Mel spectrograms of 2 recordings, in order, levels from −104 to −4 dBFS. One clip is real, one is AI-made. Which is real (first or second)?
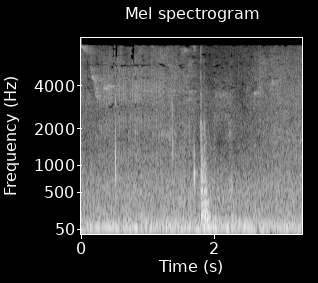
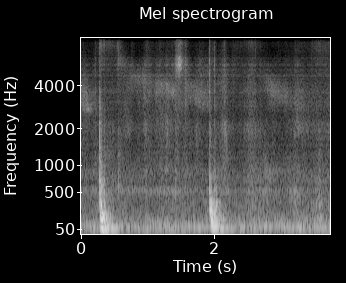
first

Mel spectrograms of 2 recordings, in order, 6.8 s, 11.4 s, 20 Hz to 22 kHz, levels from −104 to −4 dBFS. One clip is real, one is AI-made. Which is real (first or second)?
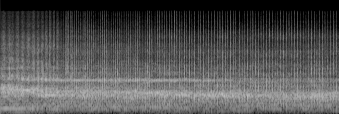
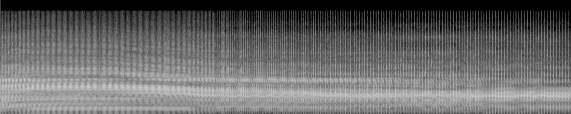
second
